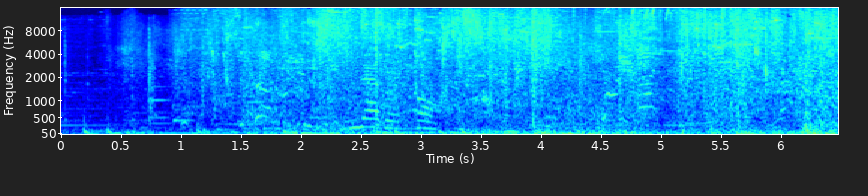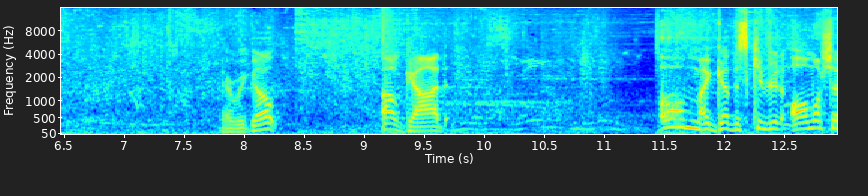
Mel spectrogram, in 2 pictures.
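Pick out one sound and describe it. Magic blasts and clashing effects from a fast battle game crackle and whoosh.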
